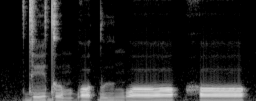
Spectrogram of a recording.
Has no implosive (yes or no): yes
